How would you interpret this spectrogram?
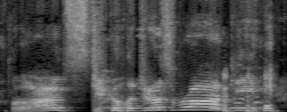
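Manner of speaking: high, slow comic moan; high-pitched cartoon sad-sack voice; the Thing. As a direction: drag it out as a mock-pathetic lament. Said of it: "the Thing's just like".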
